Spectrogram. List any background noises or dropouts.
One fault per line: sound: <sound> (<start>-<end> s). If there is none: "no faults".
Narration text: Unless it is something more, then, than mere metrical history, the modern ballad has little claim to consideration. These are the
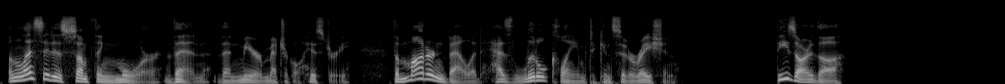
no faults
